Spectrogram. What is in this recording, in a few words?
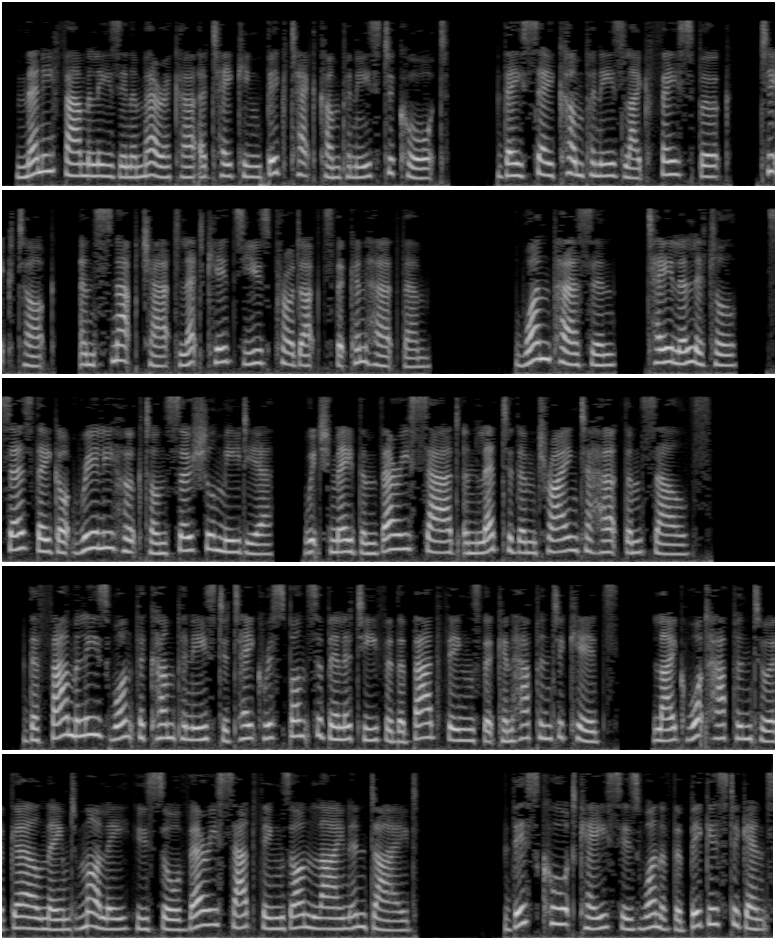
English Lower Intermediate SLOW Reading; English Newsroom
